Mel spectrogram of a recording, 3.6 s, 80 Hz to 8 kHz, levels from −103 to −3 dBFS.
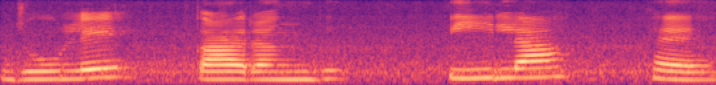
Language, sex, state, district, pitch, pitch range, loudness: Hindi, female, Haryana, Jhajjar, 240 Hz, 230-270 Hz, -16 LUFS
